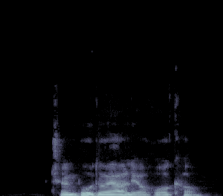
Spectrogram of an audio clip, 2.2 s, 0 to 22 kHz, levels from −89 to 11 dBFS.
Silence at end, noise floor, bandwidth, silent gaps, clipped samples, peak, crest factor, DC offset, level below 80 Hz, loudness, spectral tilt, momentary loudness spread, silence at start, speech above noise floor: 0.2 s; -71 dBFS; 7.4 kHz; none; under 0.1%; -8 dBFS; 16 dB; under 0.1%; -58 dBFS; -24 LUFS; -8 dB/octave; 13 LU; 0.55 s; 47 dB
